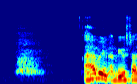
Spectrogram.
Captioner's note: sigh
